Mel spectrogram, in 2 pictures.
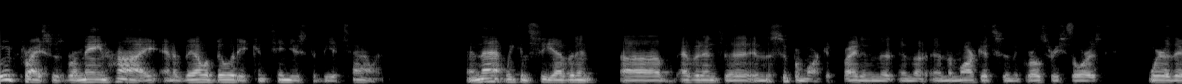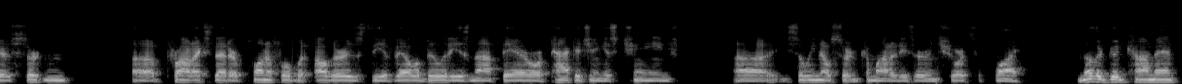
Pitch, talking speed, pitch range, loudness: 95 Hz, 170 wpm, 90-105 Hz, -26 LUFS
